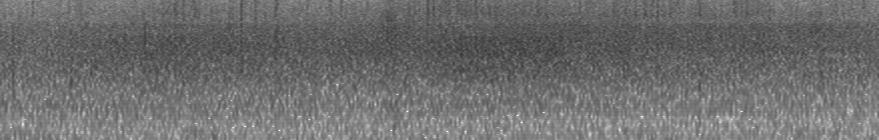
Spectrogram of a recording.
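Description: Steady hiss of rain falling, with a faint low hum underneath.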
